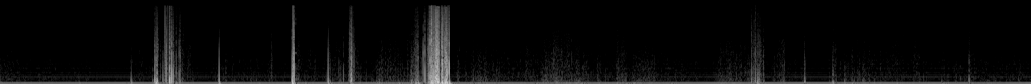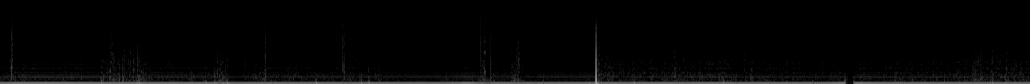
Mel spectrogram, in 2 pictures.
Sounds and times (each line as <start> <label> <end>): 0.0 hum 20.6
0.0 static 20.6
4.1 vinyl scratch 4.5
